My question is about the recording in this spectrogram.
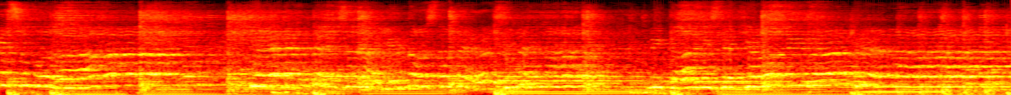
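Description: Woman singing live into a handheld microphone over a band accompaniment with a steady beat.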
